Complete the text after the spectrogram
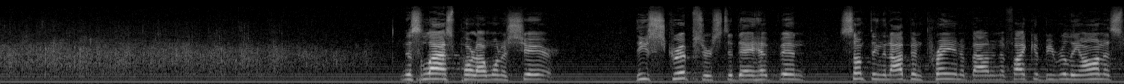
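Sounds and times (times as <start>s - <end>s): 
audience clapping hands: 0.0s - 3.8s
speech: 4.0s - 5.6s, 6.4s - 11.2s.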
